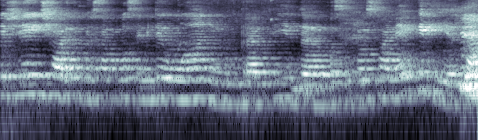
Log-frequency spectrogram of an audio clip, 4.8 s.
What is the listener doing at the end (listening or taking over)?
taking over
